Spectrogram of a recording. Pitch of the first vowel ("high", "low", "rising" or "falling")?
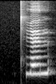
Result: high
